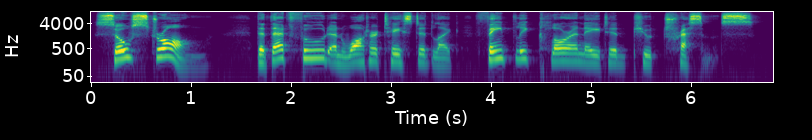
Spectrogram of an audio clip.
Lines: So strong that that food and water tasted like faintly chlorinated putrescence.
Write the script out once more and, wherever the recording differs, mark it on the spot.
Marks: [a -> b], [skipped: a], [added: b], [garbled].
So strong that that food and water tasted like faintly chlorinated putrescence.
